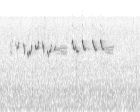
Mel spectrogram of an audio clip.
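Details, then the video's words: Song of a European robin: a quick run of about twelve high, sweet, warbling notes with twittering turns, ending in a short series of clear, evenly spaced notes, over a faint background hiss. "Ласковое пение Зарянки(малиновки)"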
